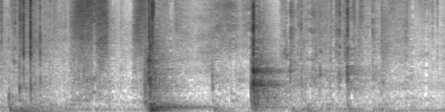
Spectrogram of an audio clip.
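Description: Thin white cardboard box being opened by hand: paper flaps rustling and sliding against each other, with two sharp knocks about a second and a half in and again a second later.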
